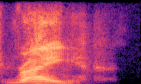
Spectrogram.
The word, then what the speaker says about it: Rhea: No, not Rhea, just Ray. – Ray. Okay. – She actually tweeted about it. It's pronounced Ray, like R-A-Y.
